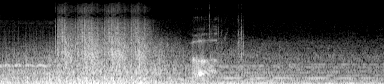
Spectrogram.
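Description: Gunfire from the Destroy All Humans! video game: a sustained, dense burst of shots over the first couple of seconds, then scattered fainter cracks over a steady game background, with no one talking.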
